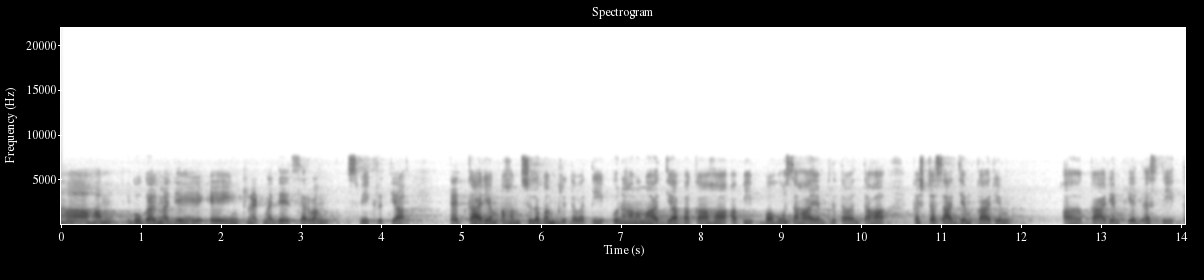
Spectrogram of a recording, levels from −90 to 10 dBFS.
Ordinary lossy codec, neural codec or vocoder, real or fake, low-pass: none; none; real; none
